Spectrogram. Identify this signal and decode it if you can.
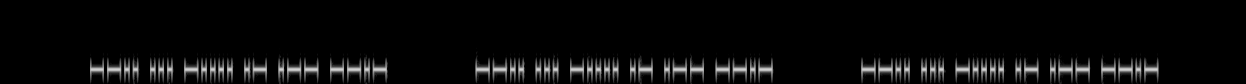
Morse code, heard as a keyed tone, about 27 wpm, 700 Hz. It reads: ZS6AWQ ZS6AWQ ZS6AWQ
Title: DXCC-100 Call Signs - 6 Characters - Repeated 3x - 28wpm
